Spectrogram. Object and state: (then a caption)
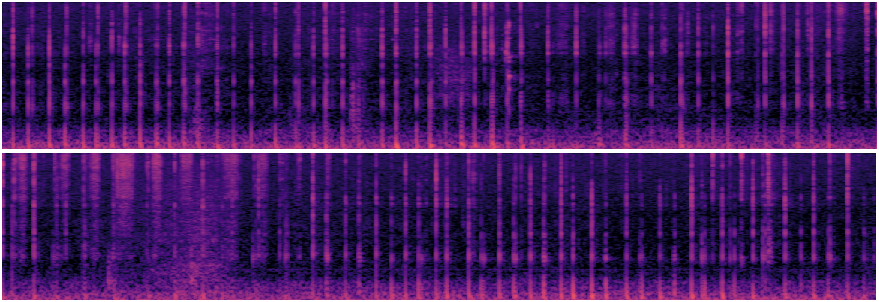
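Glass candle jar. Fingers tap rapidly and steadily on a glass candle jar, making a dense stream of soft, short taps that stay mostly low and muffled with only a faint bright edge. The taps die away almost instantly, with no ringing, and the sound stays at an even, quiet level throughout.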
